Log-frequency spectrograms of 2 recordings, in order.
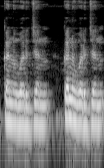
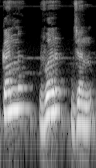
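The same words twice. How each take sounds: First: Said in the usual way. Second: Very slow, drawn out syllable by syllable; slow spelled-out build. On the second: Shown as a demonstration. Teacher slowly blending the word for the class. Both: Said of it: "तो पूरी meaning क्या बनी?".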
